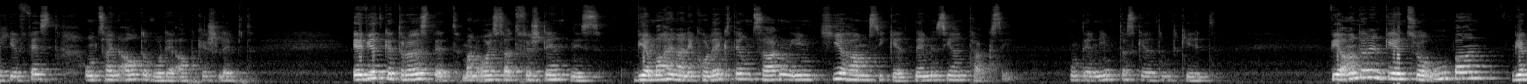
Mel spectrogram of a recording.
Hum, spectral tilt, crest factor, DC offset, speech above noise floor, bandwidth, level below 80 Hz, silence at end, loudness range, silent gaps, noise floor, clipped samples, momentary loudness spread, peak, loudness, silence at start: none; -6 dB/octave; 16 dB; under 0.1%; 36 dB; 16.5 kHz; -56 dBFS; 0 s; 8 LU; none; -51 dBFS; under 0.1%; 15 LU; 0 dBFS; -16 LUFS; 0 s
